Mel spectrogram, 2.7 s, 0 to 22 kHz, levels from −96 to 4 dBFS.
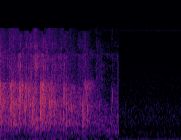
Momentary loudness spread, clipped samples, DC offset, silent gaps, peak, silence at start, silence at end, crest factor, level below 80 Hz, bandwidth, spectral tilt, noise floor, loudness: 20 LU; under 0.1%; under 0.1%; none; -22 dBFS; 0 s; 0.95 s; 24 dB; -88 dBFS; 12 kHz; -0.5 dB/octave; -79 dBFS; -44 LUFS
